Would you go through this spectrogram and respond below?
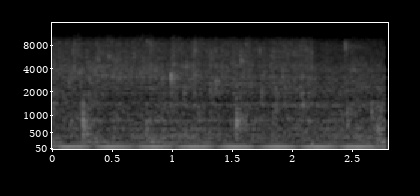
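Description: Onions cooking gently in a pan for masala vada pulusu, giving a soft, steady sizzle with a faint low hum beneath and occasional light ticks, quiet and close.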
